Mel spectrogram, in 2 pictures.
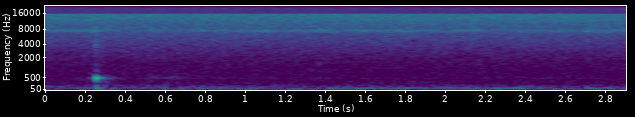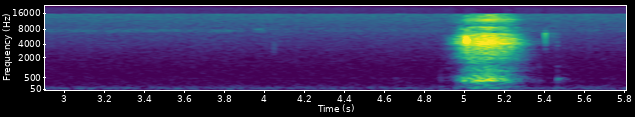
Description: Last night i was a bit drunk and I induced / Noseblow at the end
